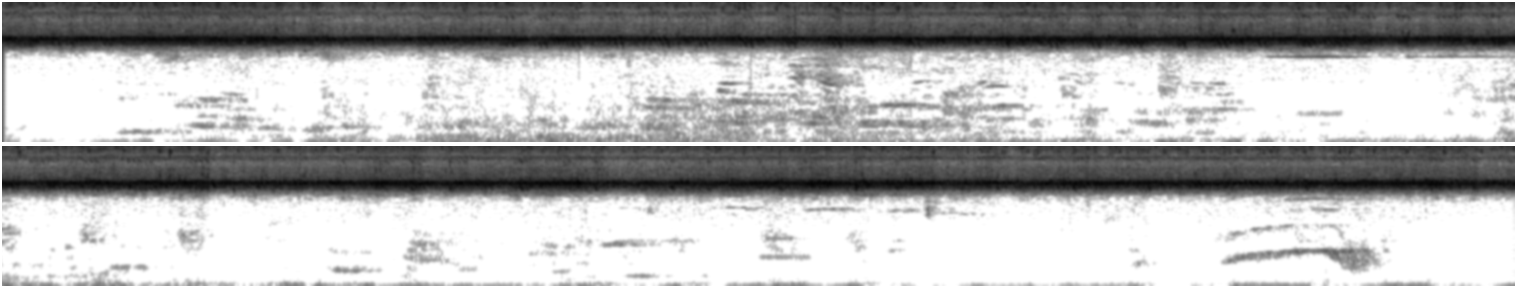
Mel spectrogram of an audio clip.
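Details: Dense chorus of farmed crickets, thousands together in a breeding facility, a constant high-pitched trilling drone throughout, over low rumbling handling noise and a low hum.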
